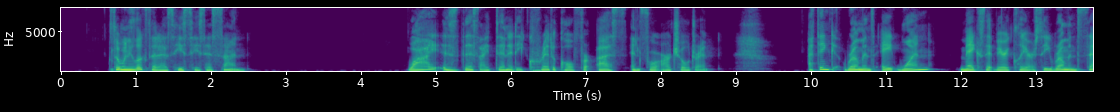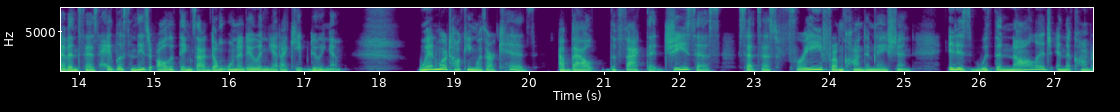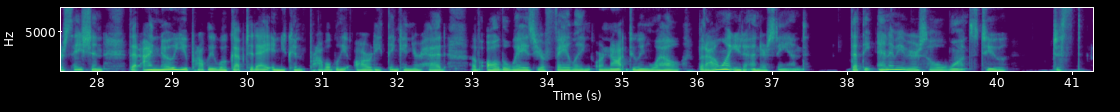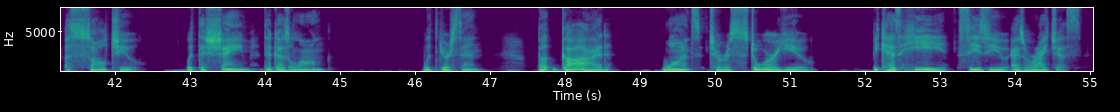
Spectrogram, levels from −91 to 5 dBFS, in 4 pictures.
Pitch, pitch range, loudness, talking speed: 170 Hz, 150-185 Hz, -23 LUFS, 155 wpm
